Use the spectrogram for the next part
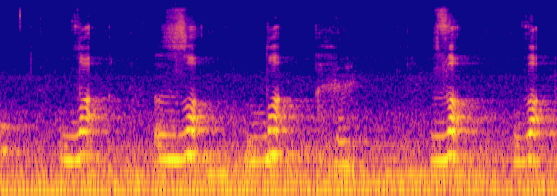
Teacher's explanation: Huruf d ini keluar dari ujung lidah dan ujung gigi atas. Nah, dia itu bersifat majhur. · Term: huruf do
